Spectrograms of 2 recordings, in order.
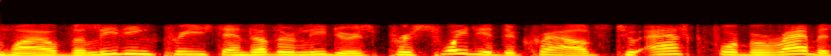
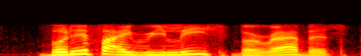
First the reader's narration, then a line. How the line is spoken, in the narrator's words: Pilate asked them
